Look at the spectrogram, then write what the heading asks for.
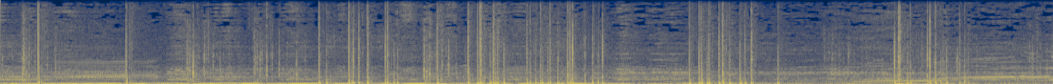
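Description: Fireworks starmine: rapid cracks and bangs of aerial shells bursting, closely spaced, over loud music with a steady low drone.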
